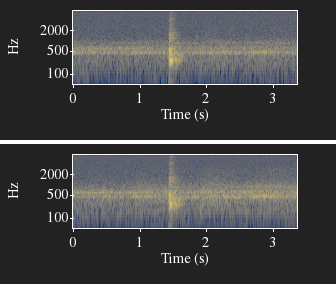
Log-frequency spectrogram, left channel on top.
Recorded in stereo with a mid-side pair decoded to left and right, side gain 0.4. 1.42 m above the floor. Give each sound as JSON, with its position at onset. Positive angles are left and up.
{"t": 1.4, "sound": "a snare drum", "azimuth_deg": -5, "distance_m": 1.2}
